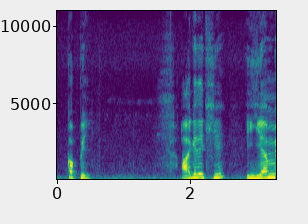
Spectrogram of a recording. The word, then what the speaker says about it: कपिल: के से होता है आपका क ए साइलेंट पी से प आई से छोटी ई की मात्रा एल से ल कपिल आगे देखिए एम ए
